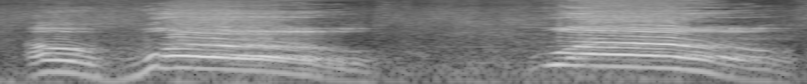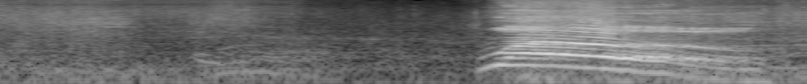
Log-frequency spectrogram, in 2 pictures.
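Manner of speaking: loud, high whoa of amazement; amazed shout. Real, not acted. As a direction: yell it out in awe. Amazed at a move.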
